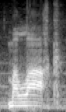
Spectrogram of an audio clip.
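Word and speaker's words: Malok: Official pronunciation confirmed. So Malak. if you hear anybody saying Malak, send them right here to the archive of this stream. Our design lead has told us it's Malak.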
